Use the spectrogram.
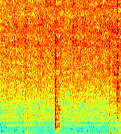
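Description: Ginger and celery fry in a pan with onions, a steady sizzle with occasional stirring scrapes and clicks from a utensil, close and alone.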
